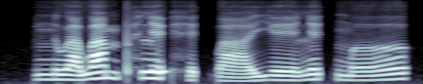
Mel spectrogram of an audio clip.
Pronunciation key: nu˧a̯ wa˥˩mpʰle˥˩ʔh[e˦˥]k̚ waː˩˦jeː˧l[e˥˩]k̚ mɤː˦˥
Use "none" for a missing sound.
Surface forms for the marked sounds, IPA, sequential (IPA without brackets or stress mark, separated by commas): e˨˩, e˥˩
